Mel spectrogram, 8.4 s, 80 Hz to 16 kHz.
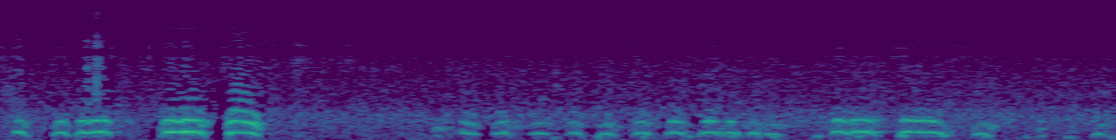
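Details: Male and female great horned owls together at a nest barrel at 7:19 AM on January 13, 2022, the male giving gular-like sounds among hoots. Quick stuttering deep hoots, a few louder notes early, then a long soft series.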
